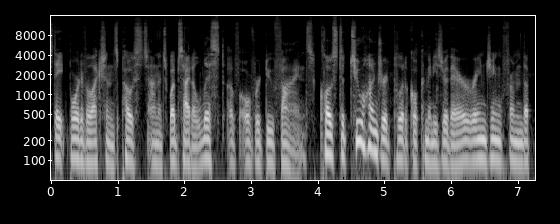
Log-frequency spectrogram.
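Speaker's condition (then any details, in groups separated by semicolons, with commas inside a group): No condition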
